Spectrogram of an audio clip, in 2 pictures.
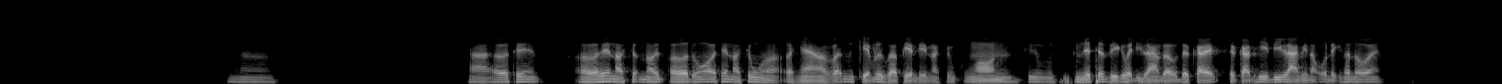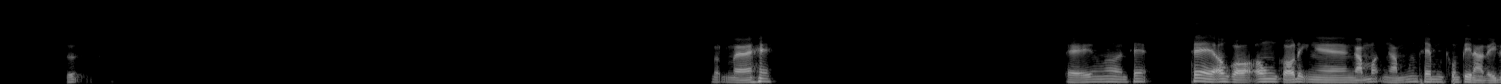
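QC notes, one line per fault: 29.54–29.56 s, DAB burbling: a brief patch of watery blips near the end of the clip. Weak digital radio reception let bit errors slip past the error correction into the MP2 audio data. Corrupted samples put short blips of noise into single sub-bands, giving that watery texture. It points to a low error rate, about 0.07 percent.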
